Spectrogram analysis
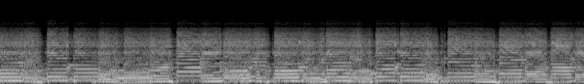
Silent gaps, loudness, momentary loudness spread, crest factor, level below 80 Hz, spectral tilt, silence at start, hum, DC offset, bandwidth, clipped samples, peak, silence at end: none; -21 LUFS; 2 LU; 12 dB; -44 dBFS; -7 dB/octave; 0 s; none; under 0.1%; 8.8 kHz; under 0.1%; -8 dBFS; 0 s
